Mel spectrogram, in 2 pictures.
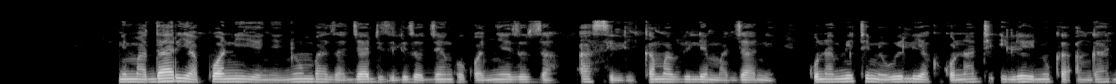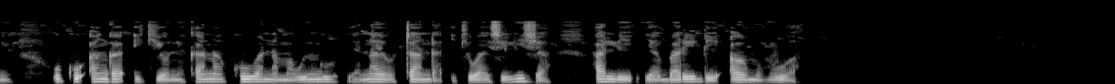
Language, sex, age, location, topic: Swahili, male, 18-24, Mombasa, agriculture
